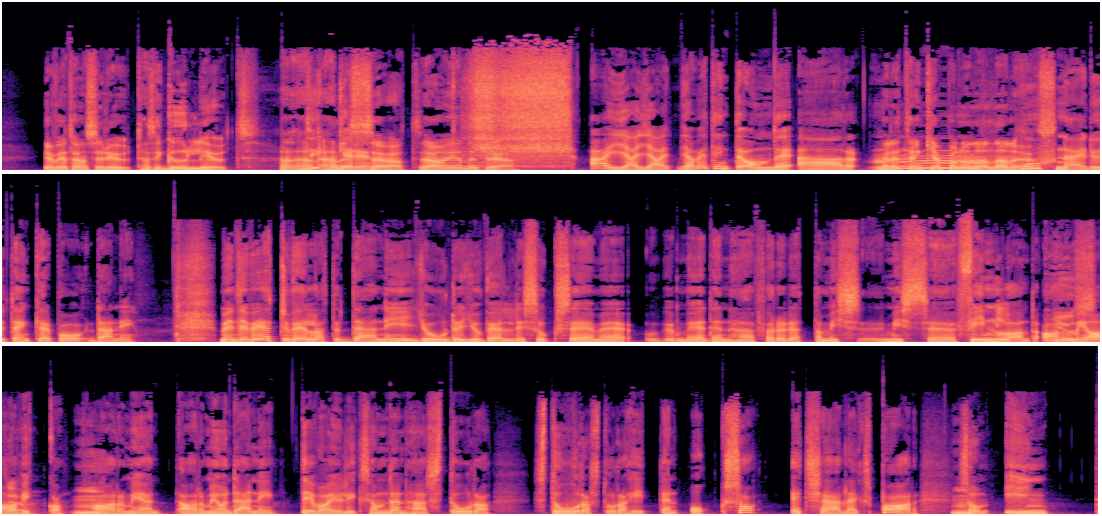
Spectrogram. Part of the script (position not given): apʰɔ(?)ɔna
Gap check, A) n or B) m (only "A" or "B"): A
